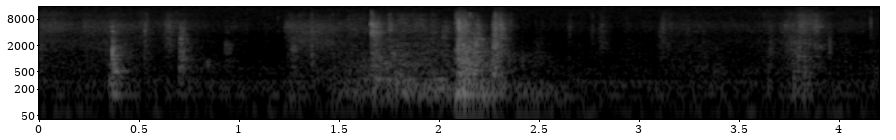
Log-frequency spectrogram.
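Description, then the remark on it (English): A drawer that had been left pulled out is pushed shut, with a series of soft wooden knocks and rattles and one firmer thump partway through, then a last light bump; no one speaks. “I also just realized that here in the shot, I have a drawer, like, out.”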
